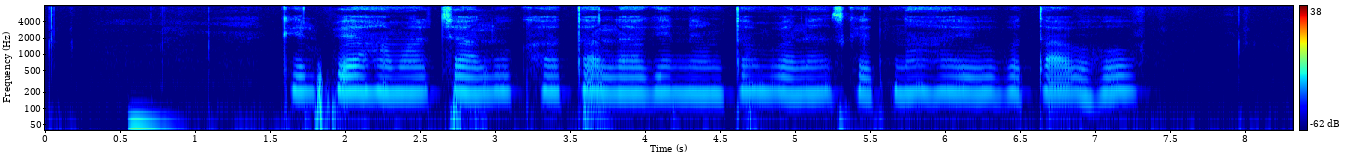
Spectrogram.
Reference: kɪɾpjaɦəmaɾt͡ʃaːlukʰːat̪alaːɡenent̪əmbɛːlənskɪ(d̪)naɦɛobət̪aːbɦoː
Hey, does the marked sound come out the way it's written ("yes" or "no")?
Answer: no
